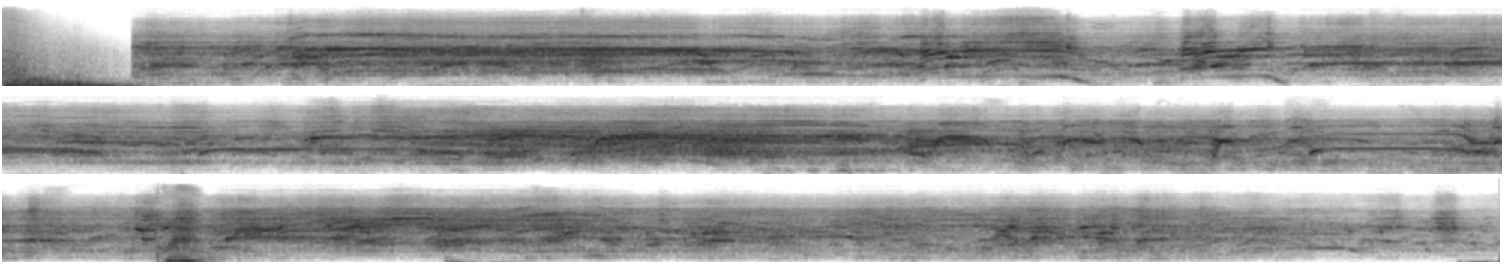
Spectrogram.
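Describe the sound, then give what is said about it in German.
A crowd of fans shrieks and screams continuously at a high pitch as a man arrives at a press conference, a loud, dense wall of excited voices with cheering and shouting that barely lets up for the whole stretch. “Und das war nur, also es war noch nicht mal die Premiere, das war nur seine Ankunft bei der Pressekonferenz.”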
